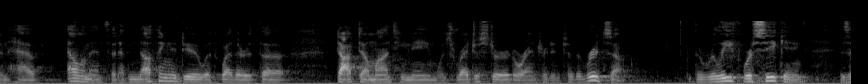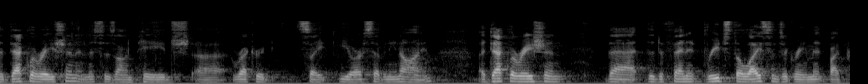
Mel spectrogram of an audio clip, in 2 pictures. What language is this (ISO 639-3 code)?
eng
